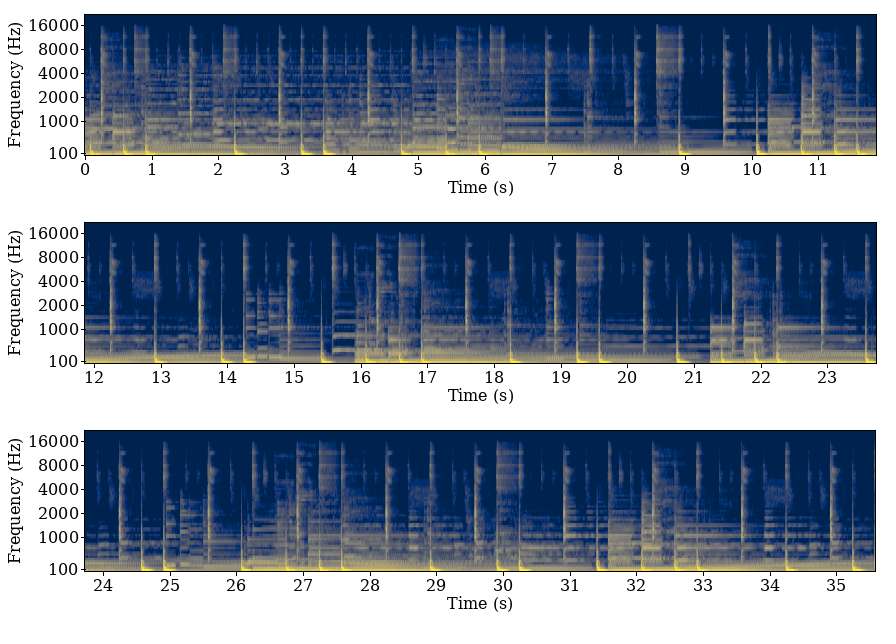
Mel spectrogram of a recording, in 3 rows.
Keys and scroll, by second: 3.5 ctrl+t, 7.9-9.3 typing, 9.1 ctrl+d, 10.6 typing, 12.1 ctrl+z, 12.4 ctrl+d, 13.1 v, 14.5-15.8 typing, 16.5 ctrl+d, 17.7 m, 18.8 ctrl+d, 20.2 ctrl+alt+z, 21.1 ctrl+z, 22.5 ctrl+d, 23.1 e, 25.4 w, 25.9 e, 29.2 ctrl+d, 31.2 v, 34.7 w, 35.4 ctrl+d.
